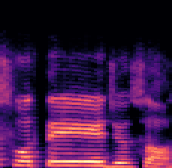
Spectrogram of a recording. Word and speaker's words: स्वतेजसा: फिर है स्वतेजसा, स्व, स्व, स्व, स्वयं वाला स्व है यहाँ पे। स्व, सव नहीं बोलेंगे इसको, क्या बोलेंगे? क्या पढ़ेंगे? स्व पढ़ेंगे इसको, स्व।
